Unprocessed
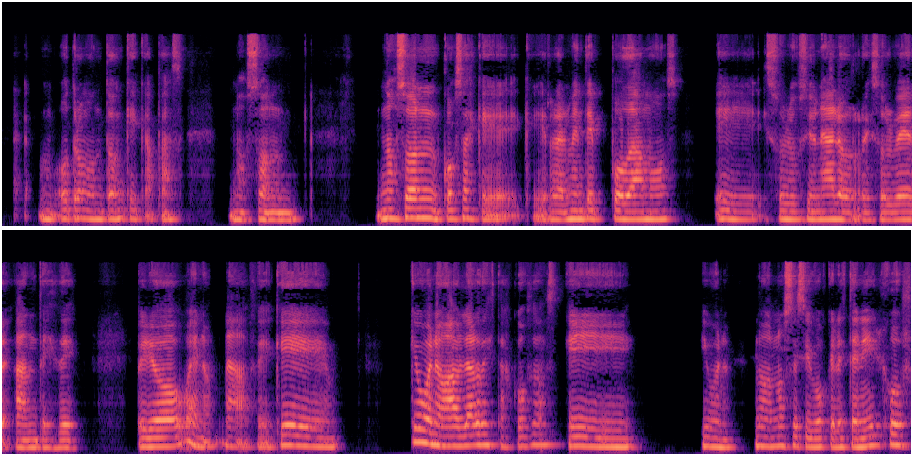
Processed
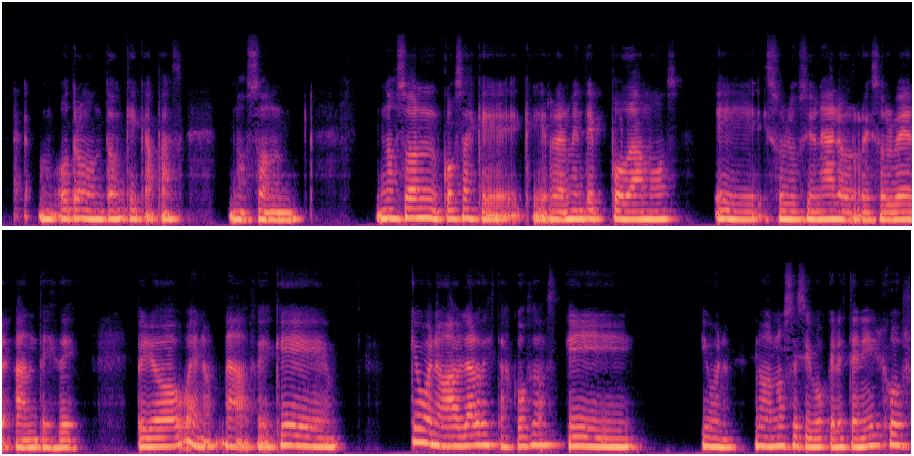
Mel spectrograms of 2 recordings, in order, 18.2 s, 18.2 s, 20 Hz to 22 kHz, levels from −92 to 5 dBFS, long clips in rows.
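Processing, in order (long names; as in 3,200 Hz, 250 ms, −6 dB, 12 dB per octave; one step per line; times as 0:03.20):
RIAA equalisation playback
downward compressor 3 to 1, threshold −18 dBFS, peak gain reduction 9 dB
high-frequency loss of the air 120 metres
level +4.5 dB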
